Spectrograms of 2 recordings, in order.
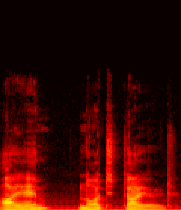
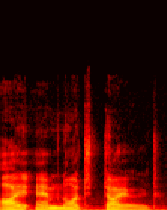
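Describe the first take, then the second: Both takes have the same delivery.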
